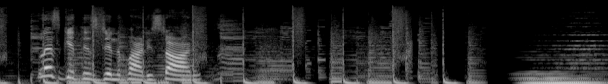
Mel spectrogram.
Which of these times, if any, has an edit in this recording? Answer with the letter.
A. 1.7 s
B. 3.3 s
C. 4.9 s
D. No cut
C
